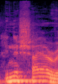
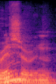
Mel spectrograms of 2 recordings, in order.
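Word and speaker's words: Inisherin: Aber jetzt habe ich gesehen, dass diese Woche schon äh, The Banshees of Inshire startet. Und ich habe das hundertprozentig falsch ausgesprochen. Mhm. Da heißt es Inishirin. Inishirin. Inishirin.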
